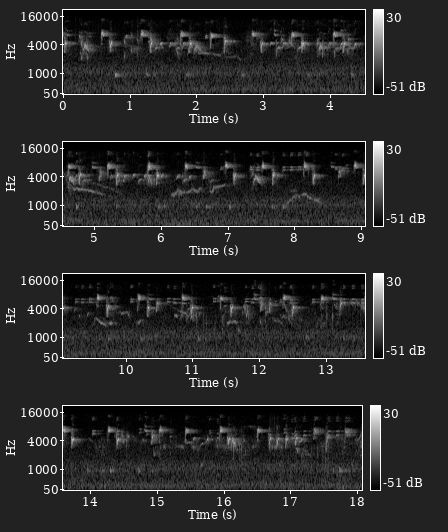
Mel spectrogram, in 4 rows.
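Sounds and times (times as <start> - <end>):
European goldfinch Carduelis carduelis giving rapid twittering chirps: 0.0 - 18.0.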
